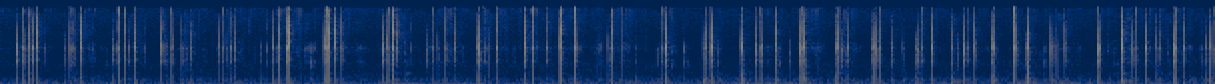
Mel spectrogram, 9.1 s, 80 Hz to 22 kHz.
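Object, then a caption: Small metal microphone capsules on a recorder, struck with fingernails. Long purple nails on both hands scratch and tap the small metal X/Y microphone capsules on top of a plastic Tascam DR-05 recorder, the same mic doing the recording. Dense, rapid clicks and scratches sound sharp and bright with almost no low end. Each strike cuts off immediately, in an irregular patter.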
